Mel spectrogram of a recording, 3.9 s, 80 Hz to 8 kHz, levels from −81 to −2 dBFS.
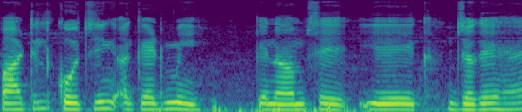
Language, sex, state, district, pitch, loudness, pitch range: Hindi, female, Maharashtra, Chandrapur, 155 Hz, -17 LUFS, 145-160 Hz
